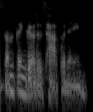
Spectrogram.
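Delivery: dropped to a soft, quiet repeat; something good is happening said gently under the breath; softly. Shown as a demonstration. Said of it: "Whenever we're feeling".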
